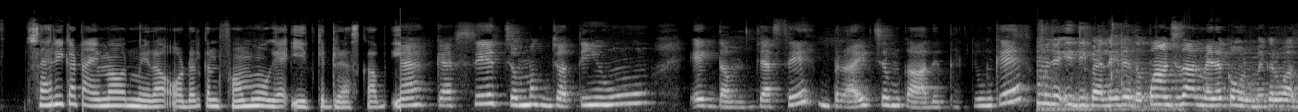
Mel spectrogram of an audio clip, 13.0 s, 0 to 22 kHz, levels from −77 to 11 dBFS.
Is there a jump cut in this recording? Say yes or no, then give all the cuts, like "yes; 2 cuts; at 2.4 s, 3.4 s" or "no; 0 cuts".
yes; 2 cuts; at 4.0 s, 10.4 s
